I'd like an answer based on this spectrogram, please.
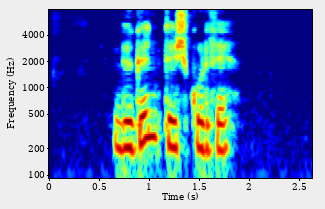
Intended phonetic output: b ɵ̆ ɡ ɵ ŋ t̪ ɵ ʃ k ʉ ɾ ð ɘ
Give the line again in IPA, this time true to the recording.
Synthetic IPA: b ɵ̆ ɡ ɵ n t̪ ɵ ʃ k ʉ ɾ ð ɘ

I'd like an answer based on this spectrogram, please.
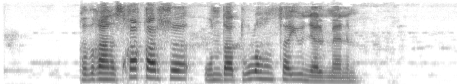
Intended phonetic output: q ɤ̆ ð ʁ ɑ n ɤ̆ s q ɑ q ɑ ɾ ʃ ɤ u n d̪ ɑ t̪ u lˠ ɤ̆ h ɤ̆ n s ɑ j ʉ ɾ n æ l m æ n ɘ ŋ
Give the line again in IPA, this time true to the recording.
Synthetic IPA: q ɤ̆ ð ʁ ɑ n ɤ̆ s q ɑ q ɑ ɾ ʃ ɤ u n d̪ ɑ t̪ u lˠ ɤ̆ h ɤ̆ n s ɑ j ʉ n æ l m æ n ɘ m

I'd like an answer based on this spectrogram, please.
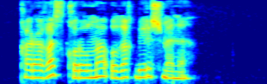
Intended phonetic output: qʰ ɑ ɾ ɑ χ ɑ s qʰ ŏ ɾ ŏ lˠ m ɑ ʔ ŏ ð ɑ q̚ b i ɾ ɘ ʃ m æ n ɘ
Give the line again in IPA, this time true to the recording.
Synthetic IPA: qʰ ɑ ɾ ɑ ʁ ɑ s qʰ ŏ ɾ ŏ lˠ m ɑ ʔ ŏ ð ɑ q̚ b i ɾ ɘ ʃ m æ n ɘ

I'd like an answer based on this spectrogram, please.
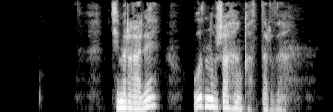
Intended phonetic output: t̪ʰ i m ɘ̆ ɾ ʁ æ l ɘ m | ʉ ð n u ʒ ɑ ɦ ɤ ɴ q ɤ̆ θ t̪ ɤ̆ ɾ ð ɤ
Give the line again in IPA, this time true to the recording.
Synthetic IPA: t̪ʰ i m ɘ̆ ɾ ʁ æ l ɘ | ʉ ð n u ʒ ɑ ɦ ɤ ɴ q ɤ̆ θ t̪ ɤ̆ ɾ ð ɤ

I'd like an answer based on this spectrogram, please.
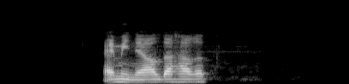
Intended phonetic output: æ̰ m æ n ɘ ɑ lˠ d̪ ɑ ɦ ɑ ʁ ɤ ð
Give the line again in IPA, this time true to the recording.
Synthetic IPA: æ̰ m i n ɘ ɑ lˠ d̪ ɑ ɦ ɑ ʁ ɤ ð

